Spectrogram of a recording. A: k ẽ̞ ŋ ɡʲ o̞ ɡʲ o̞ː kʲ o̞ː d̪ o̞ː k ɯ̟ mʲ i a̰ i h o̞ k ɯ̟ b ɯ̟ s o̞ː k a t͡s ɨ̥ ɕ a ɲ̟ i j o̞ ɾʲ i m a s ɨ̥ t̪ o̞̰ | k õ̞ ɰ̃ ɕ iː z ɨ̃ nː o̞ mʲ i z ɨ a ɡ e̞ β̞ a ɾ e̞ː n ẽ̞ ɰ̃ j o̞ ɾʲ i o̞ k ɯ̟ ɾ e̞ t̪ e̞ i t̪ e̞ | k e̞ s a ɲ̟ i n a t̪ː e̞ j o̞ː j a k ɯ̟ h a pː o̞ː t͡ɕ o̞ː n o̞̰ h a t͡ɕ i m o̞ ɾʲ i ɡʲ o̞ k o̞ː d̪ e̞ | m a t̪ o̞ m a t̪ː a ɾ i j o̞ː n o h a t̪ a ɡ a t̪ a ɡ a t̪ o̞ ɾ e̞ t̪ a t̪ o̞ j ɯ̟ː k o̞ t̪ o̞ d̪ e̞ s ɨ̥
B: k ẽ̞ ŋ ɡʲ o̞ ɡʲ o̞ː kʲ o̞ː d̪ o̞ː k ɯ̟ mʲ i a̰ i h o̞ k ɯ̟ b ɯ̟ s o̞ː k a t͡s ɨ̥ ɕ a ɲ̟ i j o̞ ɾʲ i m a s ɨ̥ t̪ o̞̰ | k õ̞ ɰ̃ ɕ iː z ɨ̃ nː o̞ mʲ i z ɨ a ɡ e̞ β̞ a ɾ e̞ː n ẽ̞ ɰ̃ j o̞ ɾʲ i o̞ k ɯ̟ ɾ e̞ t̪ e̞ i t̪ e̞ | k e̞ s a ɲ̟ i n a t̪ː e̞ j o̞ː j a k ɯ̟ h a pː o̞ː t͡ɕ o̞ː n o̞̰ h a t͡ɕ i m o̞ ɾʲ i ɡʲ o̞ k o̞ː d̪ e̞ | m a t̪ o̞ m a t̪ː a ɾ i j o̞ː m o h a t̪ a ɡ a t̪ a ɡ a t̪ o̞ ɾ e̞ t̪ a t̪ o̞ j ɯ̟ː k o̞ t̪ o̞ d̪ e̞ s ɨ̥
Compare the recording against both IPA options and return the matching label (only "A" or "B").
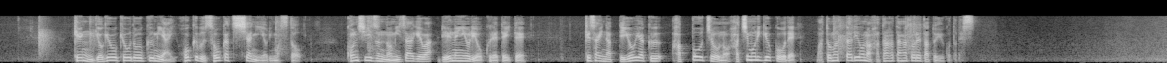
A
